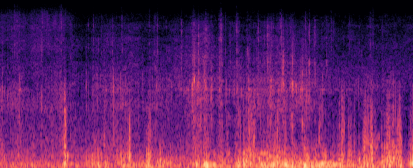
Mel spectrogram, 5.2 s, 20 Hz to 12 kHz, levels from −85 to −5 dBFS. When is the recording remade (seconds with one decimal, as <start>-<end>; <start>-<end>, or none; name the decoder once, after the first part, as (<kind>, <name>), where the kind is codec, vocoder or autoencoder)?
none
